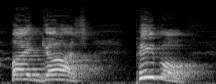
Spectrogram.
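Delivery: high, loud real exclamation; overjoyed shock. Real, not acted. Vlogger thanking viewers for a new camera, overjoyed. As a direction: cry out high and loud, overwhelmed with delight. Overwhelmed by the gift.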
